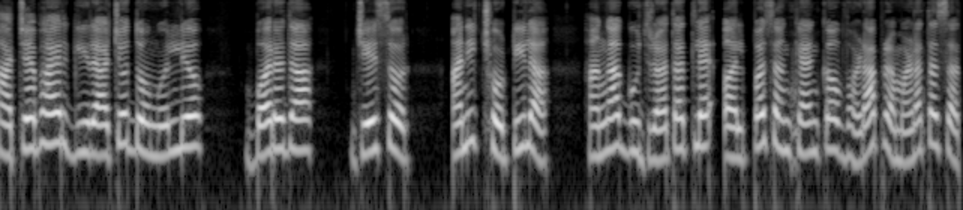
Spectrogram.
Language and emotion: Goan Konkani, neutral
